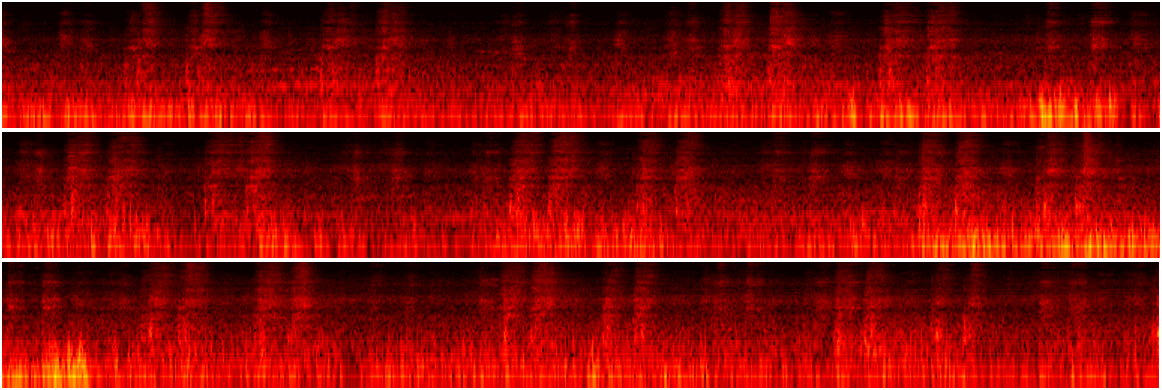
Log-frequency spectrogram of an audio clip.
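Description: Long JR Freight container train of loaded flat wagons passing, its wheels clicking again and again over rail joints above a steady low rumble, which swells twice.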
